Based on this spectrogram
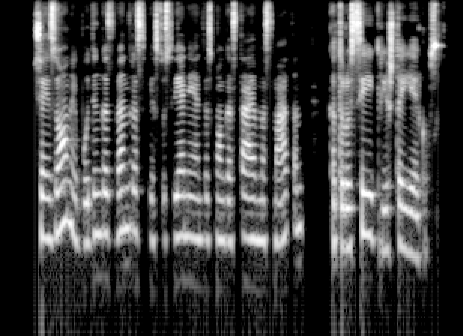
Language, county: Lithuanian, Vilnius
